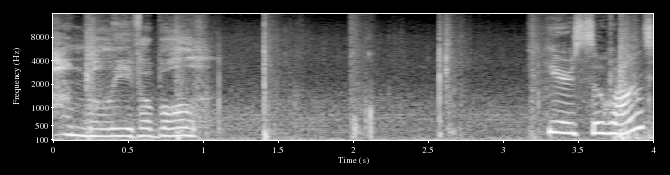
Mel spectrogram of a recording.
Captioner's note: Fenghua's footsteps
